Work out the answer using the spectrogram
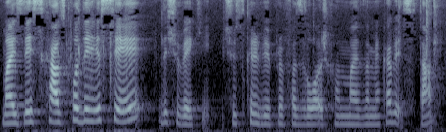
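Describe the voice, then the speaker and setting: This Brazilian woman speaks fast at a medium pitch while running a live online English class through her computer mic. Her Brazilian Portuguese accent comes through as she chats candidly, frequently cutting herself off and restarting.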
